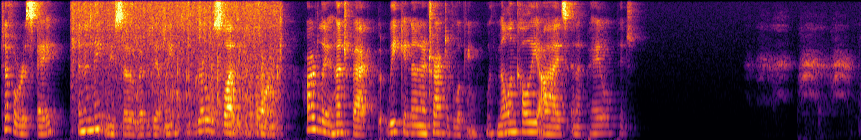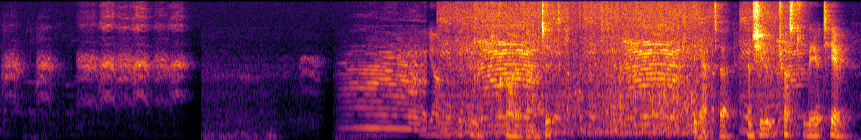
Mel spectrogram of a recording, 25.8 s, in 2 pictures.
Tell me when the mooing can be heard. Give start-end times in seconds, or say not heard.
17.9-25.1.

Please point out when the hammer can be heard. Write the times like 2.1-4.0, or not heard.
not heard.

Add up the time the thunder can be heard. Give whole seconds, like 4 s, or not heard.
7 s.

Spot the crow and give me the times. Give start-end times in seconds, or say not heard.
11.2-18.6.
